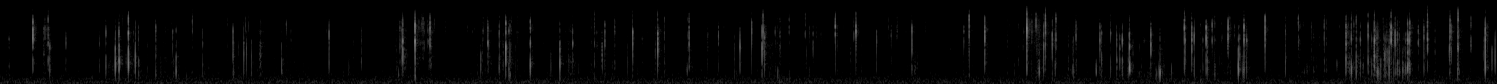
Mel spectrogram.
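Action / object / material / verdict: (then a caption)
scrape / thin clear plastic film / plastic / none. A small clear plastic sheet is crinkled, stretched and crumpled between the fingertips. It makes a dense run of sharp, dry crackles and snaps with bright, hissy highs and almost no low end. Each crack stops instantly, with occasional louder bursts of crumpling.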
